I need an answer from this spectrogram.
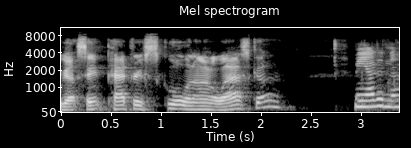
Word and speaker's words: Onalaska: Patrick's School in Onalaska. I mean, I didn't know how to pronounce it. I'm glad you said that. Onalaska.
